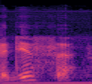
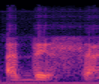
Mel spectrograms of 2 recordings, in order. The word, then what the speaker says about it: Одесса: Тогда ведущие сошлись на том, что есть произношение общелитературно-русское Одесса, и есть произношение близкое, ну, там, к Суржику или, допустим, идущему на Украине разговорному Одесса. Я хотел сделать небольшое дополнение. По-украински произносится без удвоенного «с», просто Одесса.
